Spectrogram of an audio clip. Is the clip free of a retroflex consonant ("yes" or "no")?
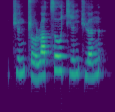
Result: no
